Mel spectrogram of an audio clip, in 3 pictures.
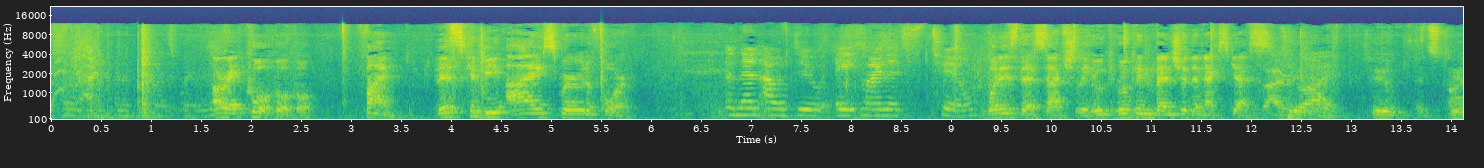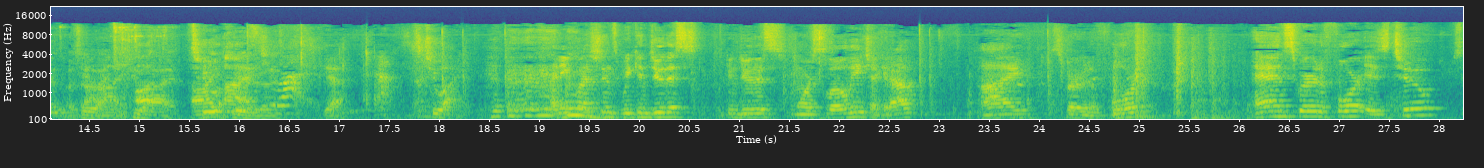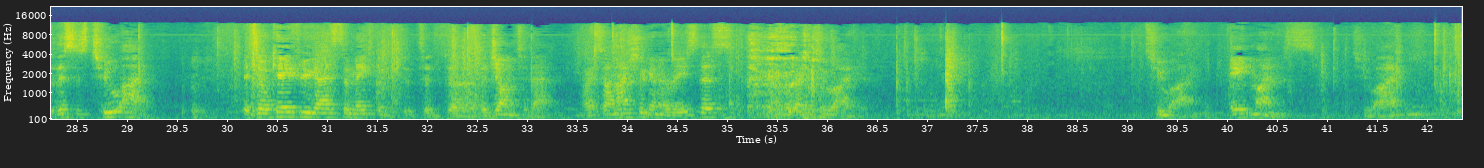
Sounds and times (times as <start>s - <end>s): Inside, small room: 0.0s - 42.3s.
